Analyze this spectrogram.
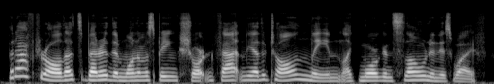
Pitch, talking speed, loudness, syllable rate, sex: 190 Hz, 305 wpm, -17 LUFS, 6.5 syllables/s, female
